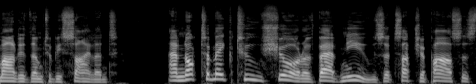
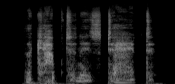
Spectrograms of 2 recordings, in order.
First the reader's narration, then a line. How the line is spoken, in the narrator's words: my men whispered under their breaths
